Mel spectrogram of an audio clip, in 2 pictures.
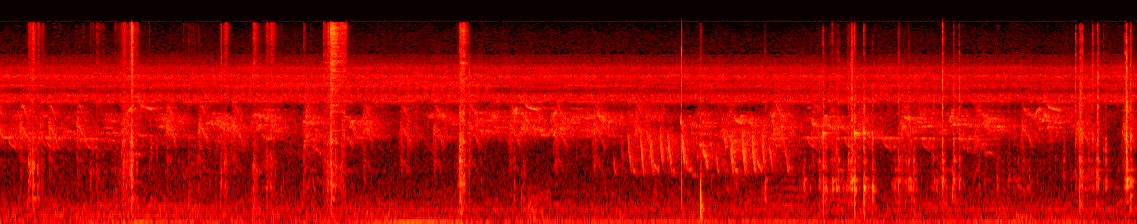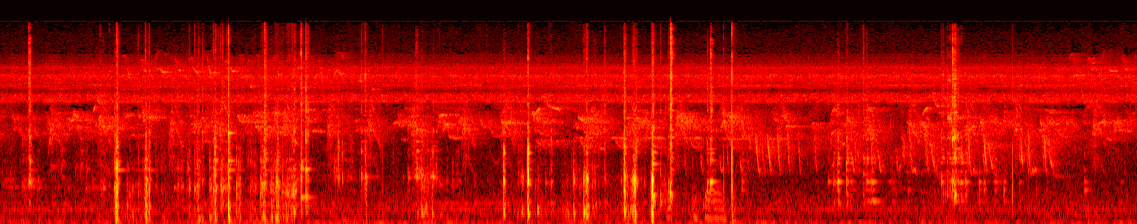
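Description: Steady high chirping of birds and insects, with many scattered clicks and knocks from a metal cooking pot being handled, thickest and loudest through the middle of the stretch.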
